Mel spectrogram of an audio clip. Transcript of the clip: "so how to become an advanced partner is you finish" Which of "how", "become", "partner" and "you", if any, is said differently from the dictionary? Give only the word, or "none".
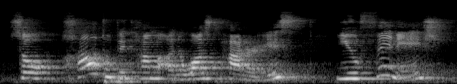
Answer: partner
